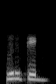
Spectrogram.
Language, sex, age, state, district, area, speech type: Kashmiri, female, 30-45, Jammu and Kashmir, Anantnag, rural, conversation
